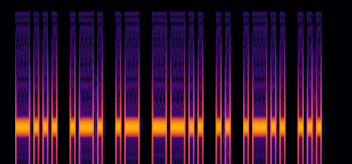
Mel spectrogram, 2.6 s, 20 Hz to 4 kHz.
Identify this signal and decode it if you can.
Morse code, heard as a keyed tone, about 36 wpm, 550 Hz. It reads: BRAZILS
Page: News Headlines in Morse Code at 35 WPM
